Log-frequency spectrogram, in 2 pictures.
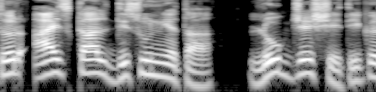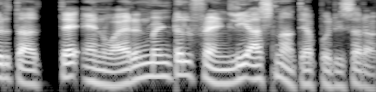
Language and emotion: Goan Konkani, neutral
